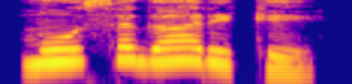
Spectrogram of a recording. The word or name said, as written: ಮೋಸಗಾರಿಕೆ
